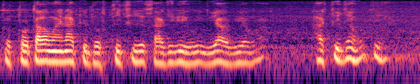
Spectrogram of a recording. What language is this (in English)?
Urdu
